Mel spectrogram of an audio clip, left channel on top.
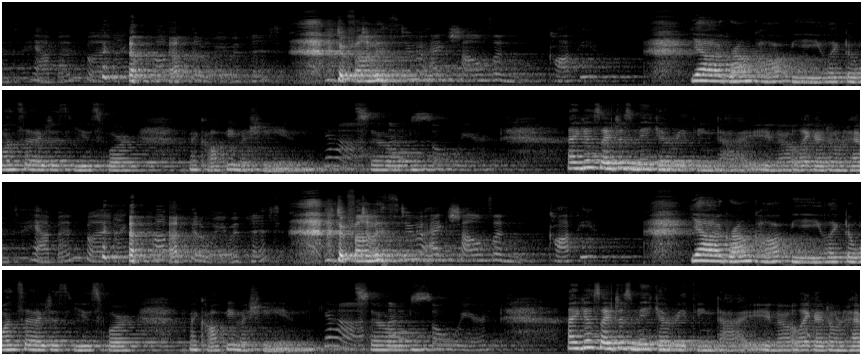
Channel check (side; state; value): both; normal; correlation 0.89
